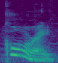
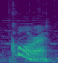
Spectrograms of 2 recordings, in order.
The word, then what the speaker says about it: Kore: that point isn't Persephone, it is Kore, or Cora, or Kor, however you want to pronounce it.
